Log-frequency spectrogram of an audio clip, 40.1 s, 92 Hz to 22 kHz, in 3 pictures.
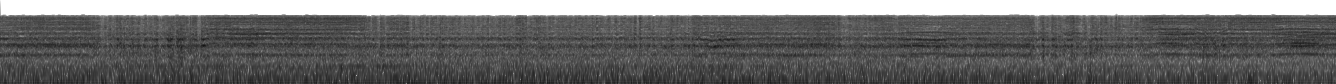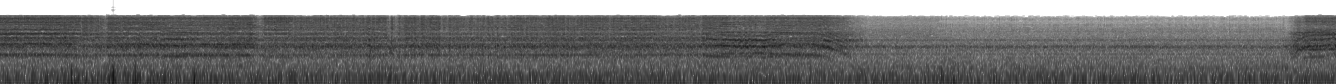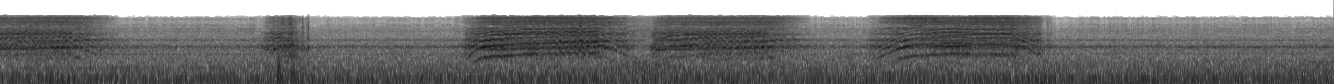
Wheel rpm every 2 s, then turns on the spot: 160, 160, 160, 160, 160, 160, 160, 160, 160, 160, 140, 10, 0, 80, 20, 40, 100, 70, 80, 0.
none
